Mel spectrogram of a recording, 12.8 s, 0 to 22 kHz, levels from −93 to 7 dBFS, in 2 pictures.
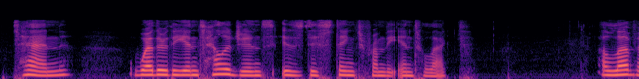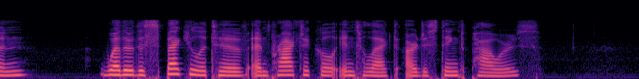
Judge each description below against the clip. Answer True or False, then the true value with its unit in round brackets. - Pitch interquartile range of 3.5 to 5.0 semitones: False (2.6 semitones)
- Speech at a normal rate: False (90 wpm)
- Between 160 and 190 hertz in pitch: False (205 Hz)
